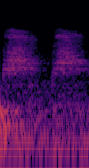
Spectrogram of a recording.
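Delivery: hushed whooshing "psh" twice; guillotine noise. Retold or imitated. Teacher imitating a guillotine execution, soft blade swish. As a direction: imitate a falling blade with unvoiced puffs.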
